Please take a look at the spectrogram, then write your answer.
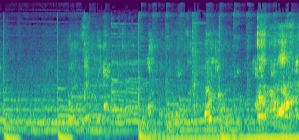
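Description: Water pouring and splashing into a new shrimp pond tank: a continuous near gurgle and trickle with repeated drips and bubbling, steady and moderately loud.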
